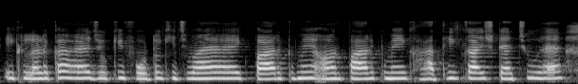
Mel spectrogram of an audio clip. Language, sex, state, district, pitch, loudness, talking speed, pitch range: Hindi, female, Haryana, Rohtak, 275 Hz, -13 LUFS, 195 wpm, 265-285 Hz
